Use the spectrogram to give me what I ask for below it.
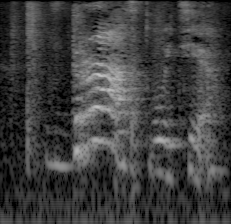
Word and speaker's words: Здравствуйте: I'm going to spell it out for you. Здравствуйте.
